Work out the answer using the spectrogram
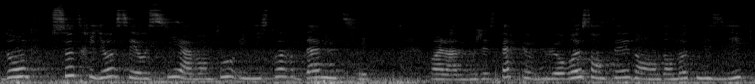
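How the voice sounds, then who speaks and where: French-accented woman musician, high voice, talking to an audience, hesitant, echoey live sound with noise behind. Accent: French (France). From France. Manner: warm, halting, many fillers and restarts. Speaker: musician addressing a concert audience. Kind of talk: spoken address between pieces at a concert. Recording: echoey live concert recording with background noise.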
